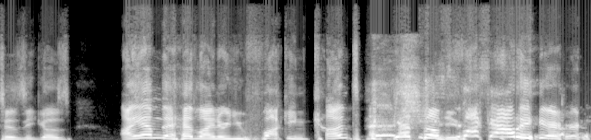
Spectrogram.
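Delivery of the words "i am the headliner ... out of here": put-on sudden, enraged, very high outburst, climbing. Retelling Doug answering the heckler after sobering up: imitating a sudden angry snap. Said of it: "Doug sobered up immediately".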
